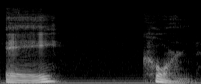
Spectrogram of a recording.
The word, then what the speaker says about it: acorn: It's two syllables. A, corn. A, corn. There's two syllables there. And when the A is at the end of any syllable, it takes the long sound, right?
